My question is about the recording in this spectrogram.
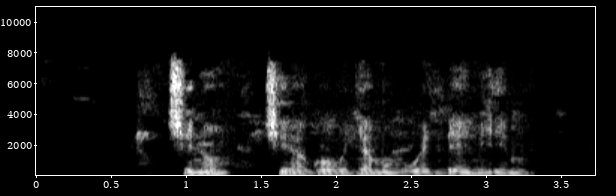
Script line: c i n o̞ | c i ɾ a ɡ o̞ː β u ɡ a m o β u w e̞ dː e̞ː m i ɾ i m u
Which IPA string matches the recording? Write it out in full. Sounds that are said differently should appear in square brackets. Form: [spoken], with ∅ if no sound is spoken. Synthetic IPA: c i n o̞ | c i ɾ a ɡ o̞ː β u [ɟ] a m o β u w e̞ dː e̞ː m i ɾ i m u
